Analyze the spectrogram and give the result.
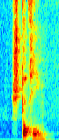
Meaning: Stockholm (the capital city of Sweden)
- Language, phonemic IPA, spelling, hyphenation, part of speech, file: Dutch, /ˈstɔkˌɦɔlm/, Stockholm, Stock‧holm, proper noun, Nl-Stockholm.ogg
